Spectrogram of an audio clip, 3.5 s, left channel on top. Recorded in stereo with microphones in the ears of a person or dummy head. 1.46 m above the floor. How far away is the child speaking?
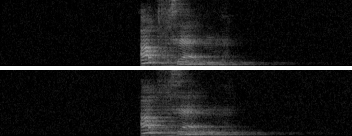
About 1.0 m.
